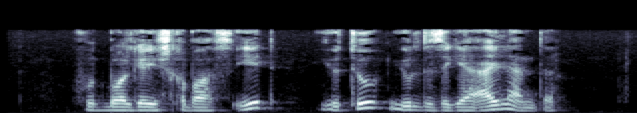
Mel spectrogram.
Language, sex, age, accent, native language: Uzbek, male, 18-24, Toshkent shahri, Uzbek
